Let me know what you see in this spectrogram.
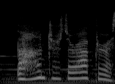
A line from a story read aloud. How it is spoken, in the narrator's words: he panted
